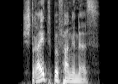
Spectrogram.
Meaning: strong/mixed nominative/accusative neuter singular of streitbefangen
- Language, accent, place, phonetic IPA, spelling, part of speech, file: German, Germany, Berlin, [ˈʃtʁaɪ̯tbəˌfaŋənəs], streitbefangenes, adjective, De-streitbefangenes.ogg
